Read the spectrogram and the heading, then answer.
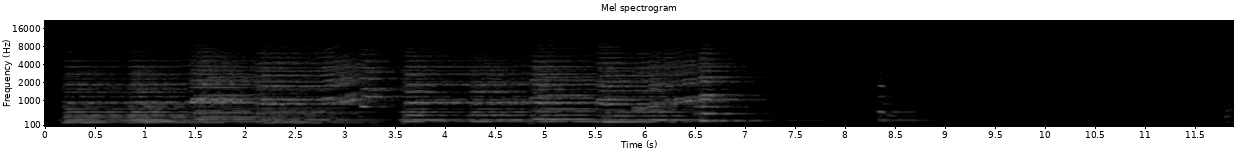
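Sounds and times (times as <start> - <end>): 
oboe: 0.2 - 7.0.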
